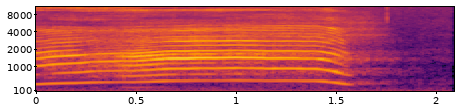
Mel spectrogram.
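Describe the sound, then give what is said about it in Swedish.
A single drawn-out, plaintive wailing cry from further down a corridor, loud, holding a steady pitch for about a second and a half before sliding down and breaking off. “Längre ner så tycks det göra det och du hör ett klagande rop.”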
